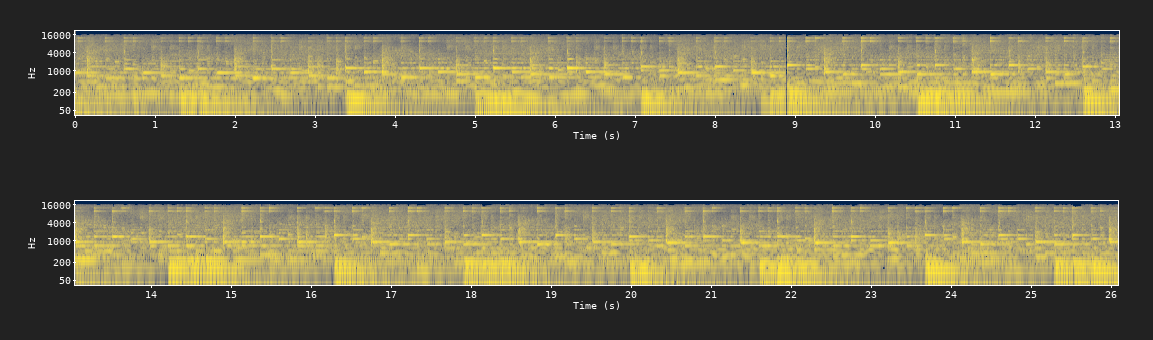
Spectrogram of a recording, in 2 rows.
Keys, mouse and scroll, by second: 3.2 click, 8.4 click, 10.0-10.5 scroll up 1, 13.9 click, 14.8-15.4 scroll down 1, 15.4-16.3 scroll up 1, 16.3 s, 20.1 click, 23.4-24.2 scroll down 1.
